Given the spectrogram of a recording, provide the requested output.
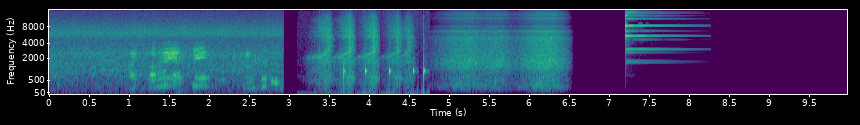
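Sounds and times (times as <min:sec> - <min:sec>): ringing chime ding: 0:07.2 - 0:08.3.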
